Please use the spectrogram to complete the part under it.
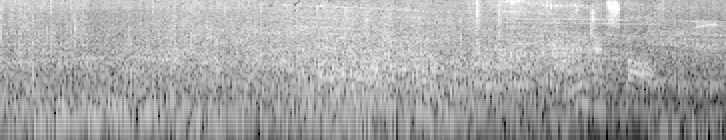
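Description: Heavy rain pours down in a strong wind.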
